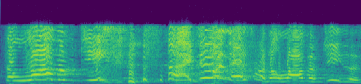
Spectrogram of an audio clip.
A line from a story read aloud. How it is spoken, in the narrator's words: he is shouting out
